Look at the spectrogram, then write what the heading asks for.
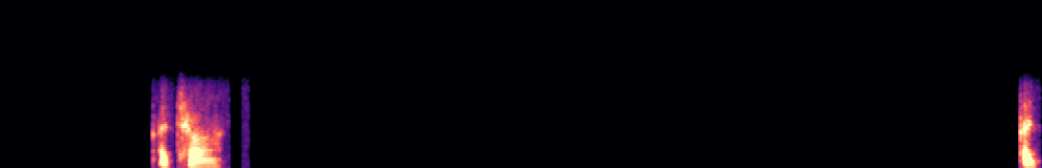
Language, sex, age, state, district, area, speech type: Dogri, female, 30-45, Jammu and Kashmir, Udhampur, urban, conversation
